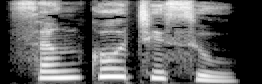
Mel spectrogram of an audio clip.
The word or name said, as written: ಸಂಕುಚಿಸು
